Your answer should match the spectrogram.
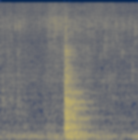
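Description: Two medium-sized onions dropped into half a cup of hot oil for an aloo gobhi curry, a sudden loud sizzle that flares up and then settles into a steady frying hiss, close and without talk.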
